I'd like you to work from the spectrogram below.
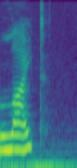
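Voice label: "lite", English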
